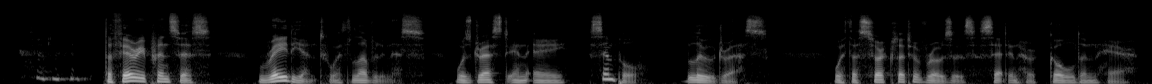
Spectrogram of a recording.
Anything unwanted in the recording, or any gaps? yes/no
yes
